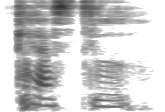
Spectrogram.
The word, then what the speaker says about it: castle: words thailand thames thomas note the letter t is silent in a few words listen and say these words listen castle not t is the name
